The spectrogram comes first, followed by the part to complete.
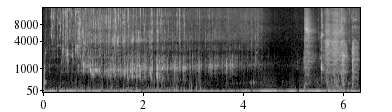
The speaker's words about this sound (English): Crack open this tropical lime. Crack open the cold one. Oh, that's a good pour.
